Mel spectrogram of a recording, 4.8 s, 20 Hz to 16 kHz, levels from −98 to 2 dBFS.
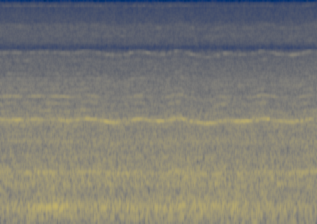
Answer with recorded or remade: remade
